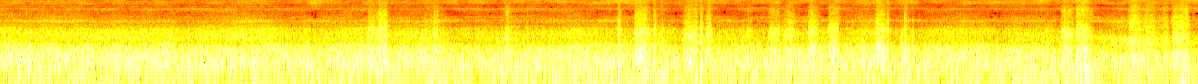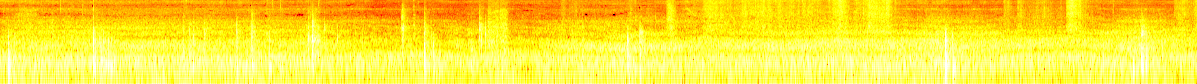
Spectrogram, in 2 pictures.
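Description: Handheld gas torch flame running with a steady rushing noise while scorching wooden log-slice coasters, with sharp wooden clacks from the slices being knocked and shifted on the board, many of them from about the middle on.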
